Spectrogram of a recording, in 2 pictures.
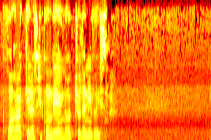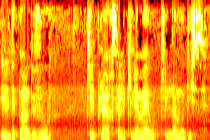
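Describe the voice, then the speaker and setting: A man plays a stern, devoted old governess in a vintage French radio drama, heard through a dull recording with background noise. The pitch stays flat, and the delivery is solemn, terse and commanding. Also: unhurried, long pauses, lightly acted. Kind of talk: 1950s French radio mystery acting.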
